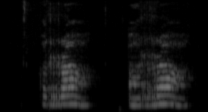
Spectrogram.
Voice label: Voiced postalveolar trill

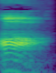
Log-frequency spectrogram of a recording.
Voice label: Open central rounded vowel

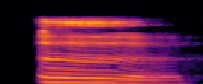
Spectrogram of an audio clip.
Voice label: Mid central rounded vowel

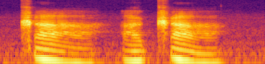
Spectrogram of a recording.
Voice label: Velar ejective affricate

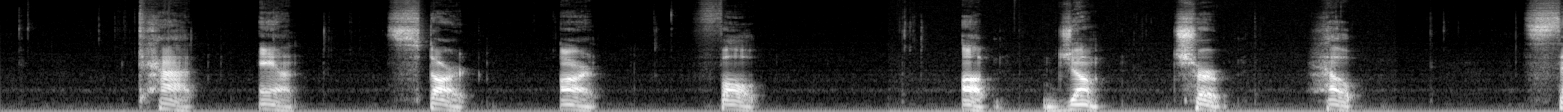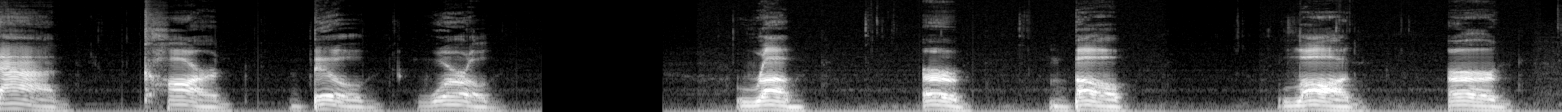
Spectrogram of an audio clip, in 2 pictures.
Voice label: American English unreleased stops

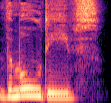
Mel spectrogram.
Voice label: British English Maldives pronunciation

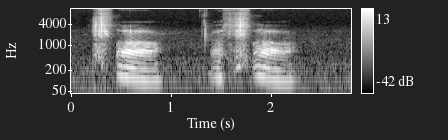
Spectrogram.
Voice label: Alveolar lateral ejective fricative

